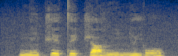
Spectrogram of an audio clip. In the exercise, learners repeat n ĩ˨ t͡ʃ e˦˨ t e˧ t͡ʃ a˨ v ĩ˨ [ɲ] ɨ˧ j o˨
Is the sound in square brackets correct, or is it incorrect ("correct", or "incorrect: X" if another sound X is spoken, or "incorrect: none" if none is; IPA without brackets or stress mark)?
correct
